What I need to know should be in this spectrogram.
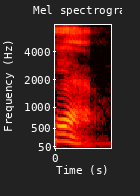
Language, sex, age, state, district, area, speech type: Assamese, female, 60+, Assam, Charaideo, urban, spontaneous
